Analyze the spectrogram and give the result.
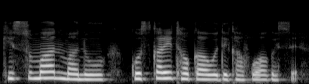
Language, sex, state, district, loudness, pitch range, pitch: Assamese, female, Assam, Kamrup Metropolitan, -14 LUFS, 225-270 Hz, 245 Hz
